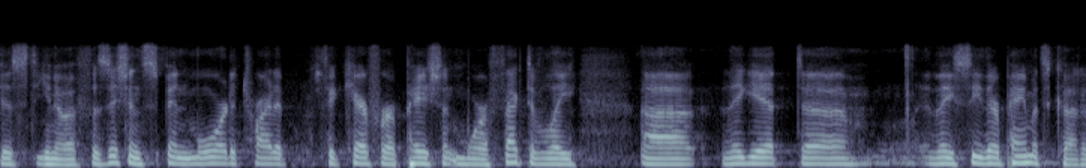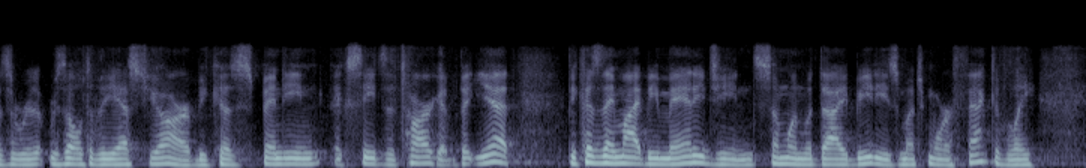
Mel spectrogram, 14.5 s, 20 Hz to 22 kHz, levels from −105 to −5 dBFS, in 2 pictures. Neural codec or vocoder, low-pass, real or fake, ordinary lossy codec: codec, 24 kHz, 3.1 kbps, DualCodec; 7.2 kHz; fake; Opus, 32 kbps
